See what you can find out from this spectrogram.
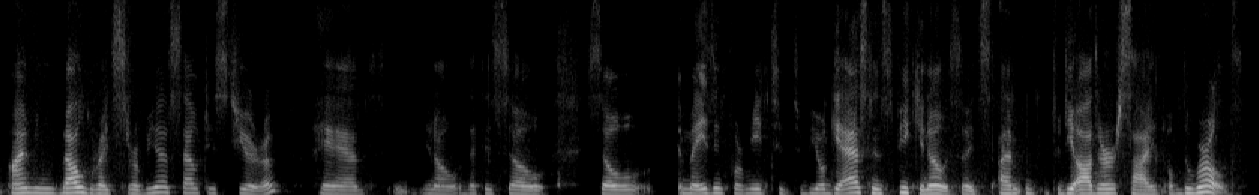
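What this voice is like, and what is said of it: Slight foreign accent. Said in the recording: “they'll recognize you have a little bit of an accent”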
